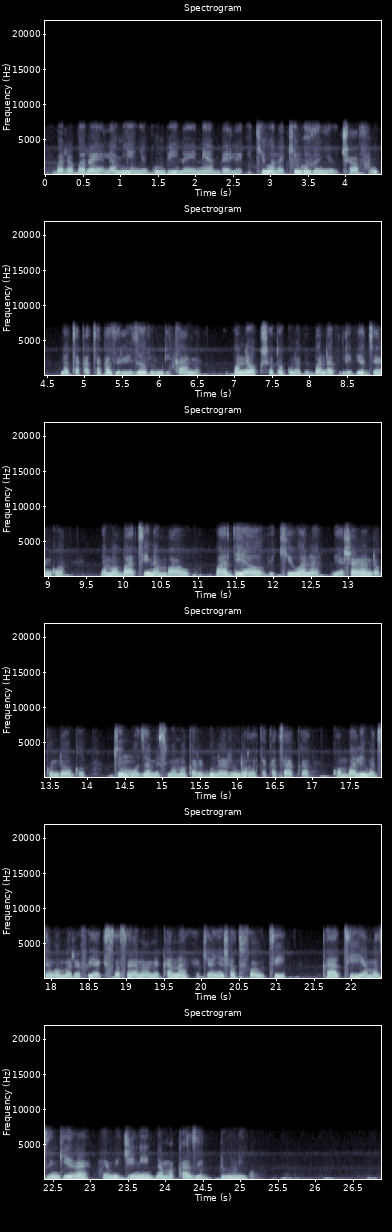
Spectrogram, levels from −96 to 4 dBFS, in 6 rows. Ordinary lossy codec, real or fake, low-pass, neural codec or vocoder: Opus, 32 kbps; real; 7.2 kHz; none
